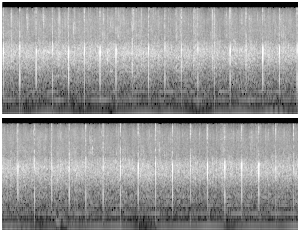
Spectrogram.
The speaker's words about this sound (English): I'm just going to invite you to stand right now, and we're going to applaud you because I'm going to tell you that we love you, and I'm going to pray a prayer of blessing over you.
